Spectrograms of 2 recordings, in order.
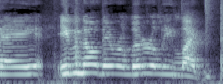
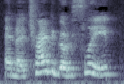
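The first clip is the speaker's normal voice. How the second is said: ordinary delivery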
